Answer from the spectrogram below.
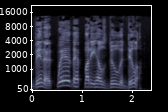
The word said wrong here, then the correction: Doolandella: Did I pronounce that right? – Doolandella. – Doolandella, is it? – Yeah, Doolandella, that's correct.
